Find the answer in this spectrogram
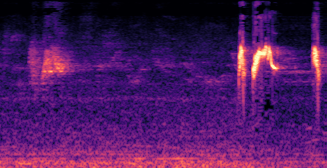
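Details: Red-whiskered bulbul singing at dawn, played to prompt singing: a soft slurred note, a pause, then a loud, bright bubbling burst followed by one sharp clipped note.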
